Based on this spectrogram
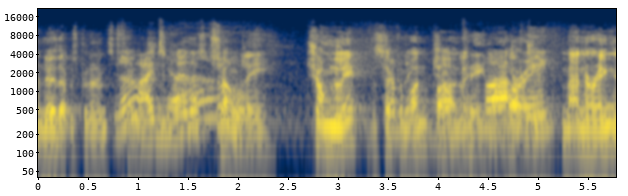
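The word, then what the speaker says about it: Mainwaring: that was Chumlee Corey Mannering as in kept remembering the bottom is beaver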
